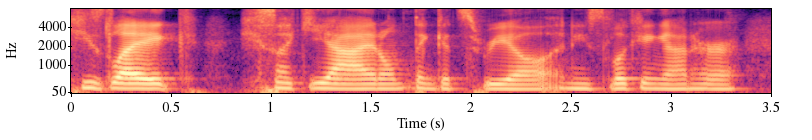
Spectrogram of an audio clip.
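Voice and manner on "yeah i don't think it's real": quiet, hushed half-whispered aside. Retelling a quiet reply to the kid: imitating a half-whisper. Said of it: "we're, like, whispering".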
